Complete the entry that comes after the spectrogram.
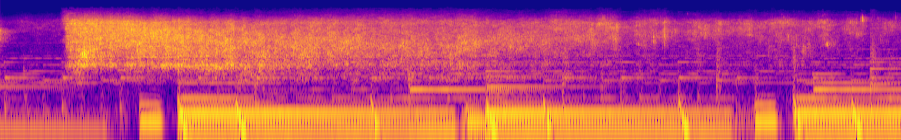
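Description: Sliced onions and turmeric frying in hot ghee, a loud sizzle that starts suddenly about half a second in and slowly eases, while a silicone spatula stirs the pan. Soft background music with low held notes underneath.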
